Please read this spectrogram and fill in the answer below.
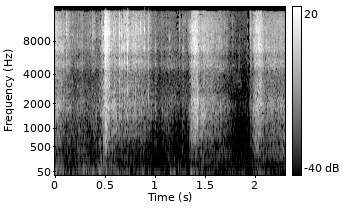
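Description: Dry banana leaves and leaf litter rustling and crunching in a few short bursts as someone pushes through a banana patch.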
